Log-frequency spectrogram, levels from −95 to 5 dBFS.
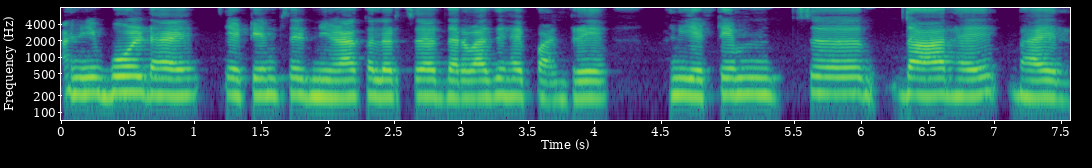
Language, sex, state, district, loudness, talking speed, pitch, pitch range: Marathi, female, Goa, North and South Goa, -17 LUFS, 135 wpm, 205 Hz, 195-210 Hz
